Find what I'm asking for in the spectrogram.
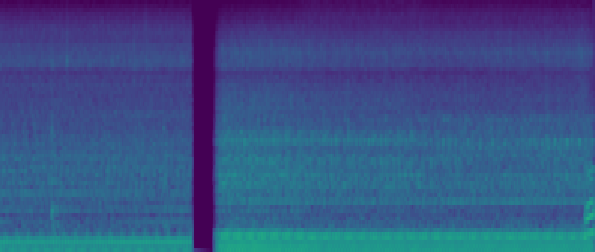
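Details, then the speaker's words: Vauxhall Corsa after replacement starter motor fitted, on a freezing day: short crank, quick catch, then a smooth even idle with a steady low hum and no grinding or clicking; starts and runs fine. "starts again sounds good"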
